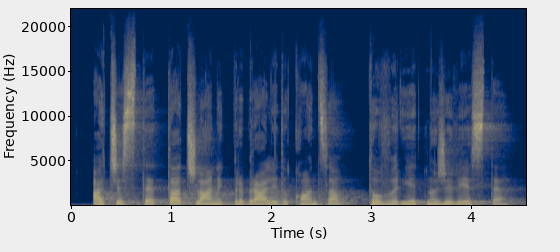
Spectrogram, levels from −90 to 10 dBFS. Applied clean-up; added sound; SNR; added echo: neural mask model Resemble Enhance denoiser.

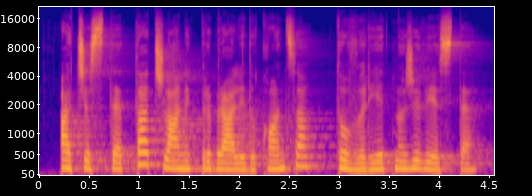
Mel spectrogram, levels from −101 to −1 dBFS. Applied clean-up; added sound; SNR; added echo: none; none; none; none.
